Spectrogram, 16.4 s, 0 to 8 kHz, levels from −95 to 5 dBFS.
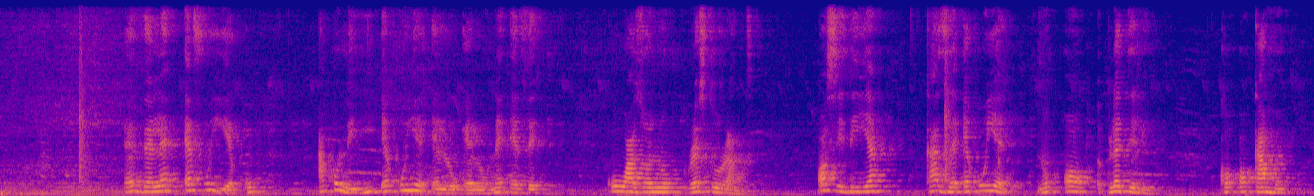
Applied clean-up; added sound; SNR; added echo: none; Clapping; 17 dB; reverberation time 0.7 s.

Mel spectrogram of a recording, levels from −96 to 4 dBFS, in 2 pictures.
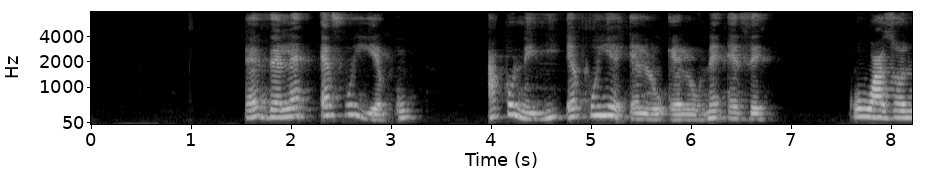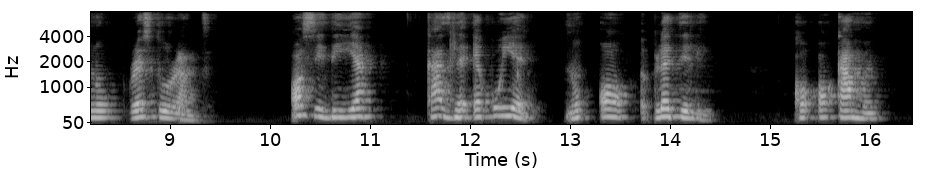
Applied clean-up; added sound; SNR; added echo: neural mask model DeepFilterNet 3.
